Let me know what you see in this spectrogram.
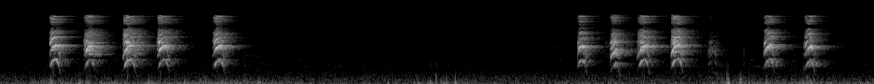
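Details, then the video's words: Pembroke Welsh Corgi puppies from a litter of ten bark in protest at bedtime, recorded on a GoPro HD HERO2; shrill, rapid yaps come in a run of five, a pause, then four more and a final pair. "I don't want to go to bed. bowwow コーギー"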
